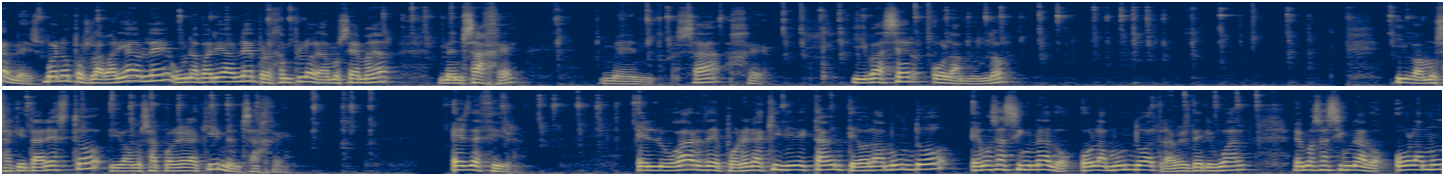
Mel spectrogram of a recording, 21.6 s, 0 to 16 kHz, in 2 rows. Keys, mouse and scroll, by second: 0.3 k, 2.0 typing, 3.2-15.1 typing, 9.6 Escape, 16.7-17.4 typing, 19.4-20.1 typing.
